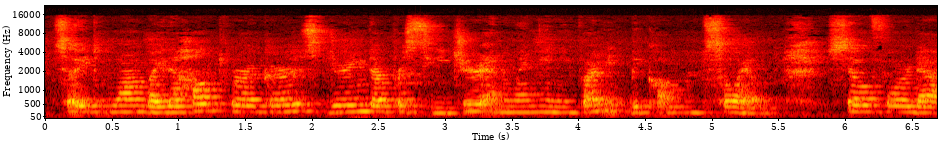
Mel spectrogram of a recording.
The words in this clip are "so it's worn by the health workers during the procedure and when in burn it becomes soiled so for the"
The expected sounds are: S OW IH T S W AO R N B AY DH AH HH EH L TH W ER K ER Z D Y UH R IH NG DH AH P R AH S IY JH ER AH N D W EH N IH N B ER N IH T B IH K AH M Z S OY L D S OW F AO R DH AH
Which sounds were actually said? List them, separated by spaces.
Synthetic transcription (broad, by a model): S OW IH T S W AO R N B AY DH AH HH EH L T W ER K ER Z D Y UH R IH NG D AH P R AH S IY JH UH AH N D W EH N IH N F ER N IH T B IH K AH M S OY L D S OW F AO R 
